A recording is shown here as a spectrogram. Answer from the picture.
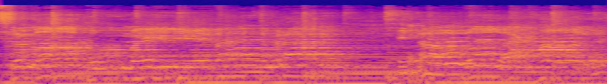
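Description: Christian worship song: a group of voices singing together over steady instrumental backing.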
